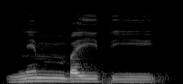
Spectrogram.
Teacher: نون ساکن کے بعد با رہا ہے، تو اقلاب کر سکتے ہیں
